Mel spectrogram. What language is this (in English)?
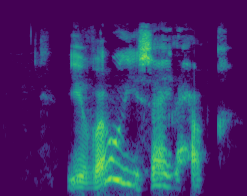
Kabyle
